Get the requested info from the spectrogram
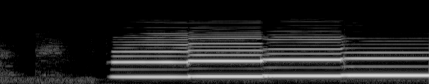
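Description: Clarinet playing the throat-tone notes G, A-flat, A and B-flat as a rising run of four half steps, starting about a second in, the last note held longest. These are played with added resonance fingerings, which give the notes a deeper, more solid sound.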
